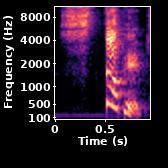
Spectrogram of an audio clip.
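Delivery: high, loud sharp cry. A narrator's reading. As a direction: cry out to stop him. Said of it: "she cried".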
